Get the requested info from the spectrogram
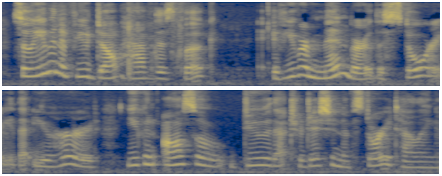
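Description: A woman in her thirties reading a children's picture book aloud, deliberate and expressive, recorded at arm's length at home. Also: on the low side, vocal fry, slightly rough. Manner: animated, deliberate, emphatic storytelling. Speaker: storytime host. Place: home living room and kitchen, indoors.

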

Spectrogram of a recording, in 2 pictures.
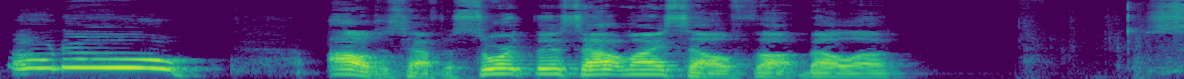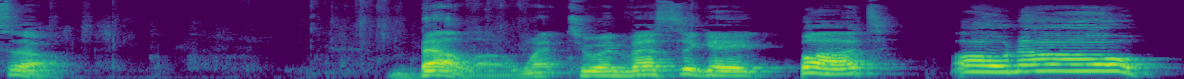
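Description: A middle-aged American man reading a picture book aloud to young children in an animated, encouraging way. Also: high voice, slow pace, long pauses. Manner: animated, exclaiming, simple encouraging talk to little ones. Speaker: children's librarian reading online storytime. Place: small plain room indoors.

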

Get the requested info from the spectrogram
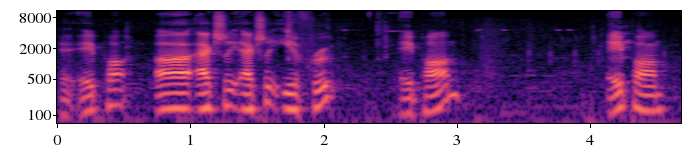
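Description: Animated, bright-voiced man streaming a game. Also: mid-range voice, normal speed. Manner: profane, jokey banter. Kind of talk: casual gameplay commentary. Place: indoor streaming setup. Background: game music.

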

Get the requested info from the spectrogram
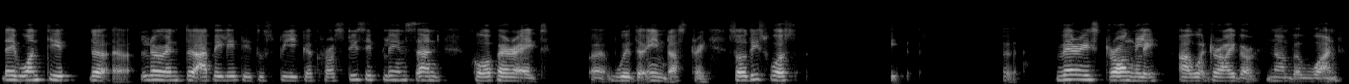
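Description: Vice-dean, middle-aged woman, Finnish accent, low-pitched, halting measured delivery, dull video-call sound. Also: steady tone. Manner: measured, many "uh" pauses and restarts. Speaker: university vice-dean presenting. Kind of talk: online conference presentation. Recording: slightly muffled video call audio.

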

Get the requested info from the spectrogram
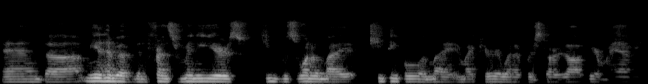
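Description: A man's voice: mid-range voice, little pitch movement, fast. A man in his forties from New York, a singer-songwriter chatting in an interview from a small room at home, often restarting and trailing off. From New York City. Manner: rambling, many restarts, trailing off quietly. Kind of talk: casual interview over video call. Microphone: webcam on video call. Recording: dull lo-fi video call audio.

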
